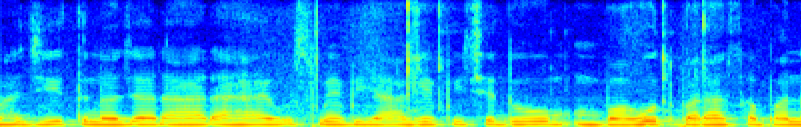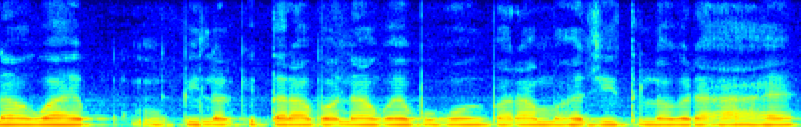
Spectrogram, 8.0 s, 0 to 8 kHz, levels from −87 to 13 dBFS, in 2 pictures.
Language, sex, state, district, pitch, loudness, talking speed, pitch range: Hindi, female, Bihar, Sitamarhi, 195 Hz, -15 LUFS, 195 wpm, 190-195 Hz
